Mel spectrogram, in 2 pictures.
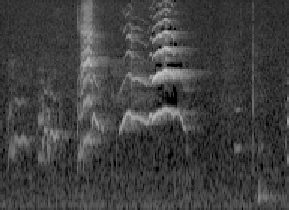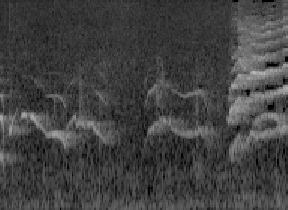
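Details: Mother British Shorthair moving newborn kittens into a small nest indoors; a loud series of high, harmonic-rich mews, some rising sharply and others sliding downward, in bursts with brief gaps, plus a few soft clicks.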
